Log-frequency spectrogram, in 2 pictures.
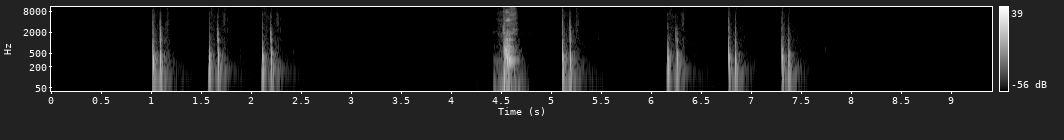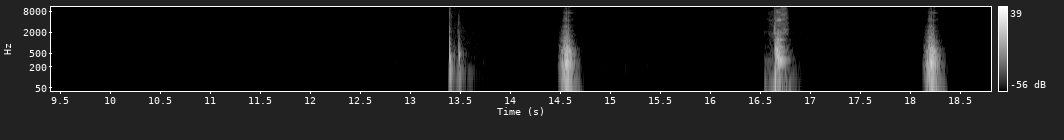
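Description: Short knocks sound as pieces of furniture are set down.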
